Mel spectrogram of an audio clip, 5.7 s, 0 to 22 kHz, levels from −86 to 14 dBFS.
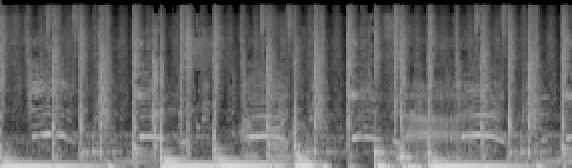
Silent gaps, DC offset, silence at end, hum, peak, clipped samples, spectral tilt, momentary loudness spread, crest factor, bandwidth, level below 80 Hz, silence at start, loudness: none; under 0.1%; 0 s; none; 0 dBFS; under 0.1%; -4 dB/octave; 5 LU; 12 dB; 19.5 kHz; -12 dBFS; 0 s; -15 LUFS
